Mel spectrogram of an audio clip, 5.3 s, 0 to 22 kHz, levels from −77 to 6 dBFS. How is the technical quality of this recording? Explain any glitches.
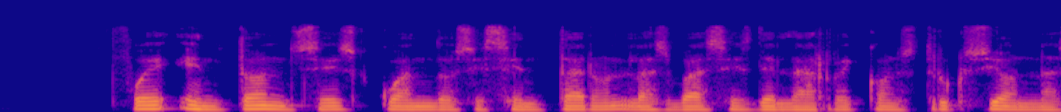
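No glitches or dropouts can be heard in this speech.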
